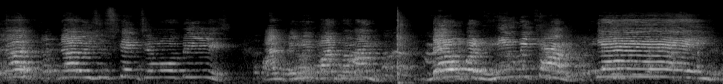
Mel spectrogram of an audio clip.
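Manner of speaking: put-on high, excited child voice; eager little boy. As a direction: cheer like a kid on holiday. Boy on family holiday.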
